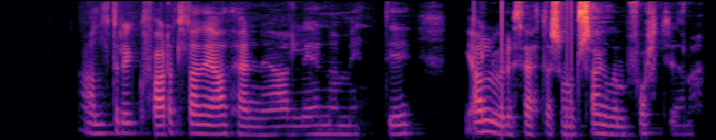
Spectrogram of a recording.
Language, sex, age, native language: Icelandic, female, 30-39, Icelandic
